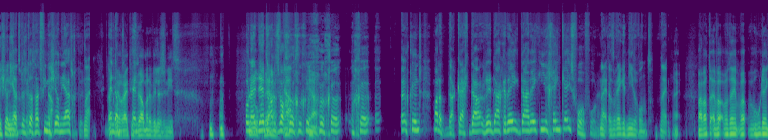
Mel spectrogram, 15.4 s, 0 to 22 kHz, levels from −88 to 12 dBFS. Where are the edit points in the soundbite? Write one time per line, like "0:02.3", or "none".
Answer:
0:04.9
